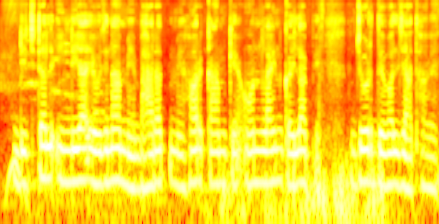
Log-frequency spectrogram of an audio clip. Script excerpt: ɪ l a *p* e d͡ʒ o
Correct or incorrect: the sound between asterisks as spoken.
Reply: correct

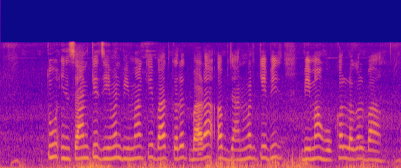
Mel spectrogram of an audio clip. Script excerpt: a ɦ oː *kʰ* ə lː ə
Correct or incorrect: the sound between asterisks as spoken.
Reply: correct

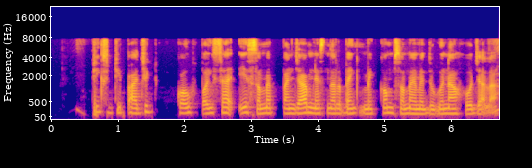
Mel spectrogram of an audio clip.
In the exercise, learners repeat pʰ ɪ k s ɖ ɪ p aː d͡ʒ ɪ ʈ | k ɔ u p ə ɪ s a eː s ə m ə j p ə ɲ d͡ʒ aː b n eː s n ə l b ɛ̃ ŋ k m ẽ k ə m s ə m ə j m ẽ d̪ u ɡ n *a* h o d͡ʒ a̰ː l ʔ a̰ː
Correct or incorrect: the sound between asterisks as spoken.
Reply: correct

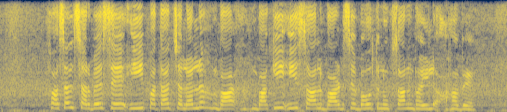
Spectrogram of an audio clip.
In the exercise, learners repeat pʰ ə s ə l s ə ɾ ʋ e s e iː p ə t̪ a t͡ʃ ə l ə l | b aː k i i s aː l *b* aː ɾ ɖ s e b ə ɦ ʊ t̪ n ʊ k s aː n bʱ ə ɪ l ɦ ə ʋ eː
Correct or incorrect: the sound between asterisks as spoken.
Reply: correct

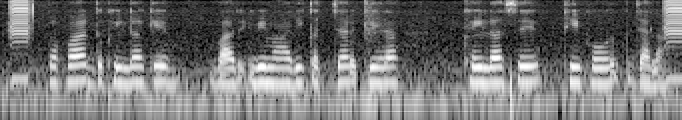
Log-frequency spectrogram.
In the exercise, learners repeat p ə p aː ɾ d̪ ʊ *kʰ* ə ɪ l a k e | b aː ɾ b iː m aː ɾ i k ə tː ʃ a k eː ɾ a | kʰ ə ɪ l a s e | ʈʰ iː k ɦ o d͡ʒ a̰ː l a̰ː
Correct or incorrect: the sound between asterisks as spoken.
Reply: correct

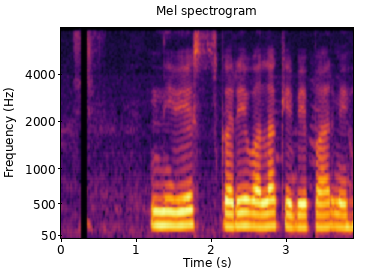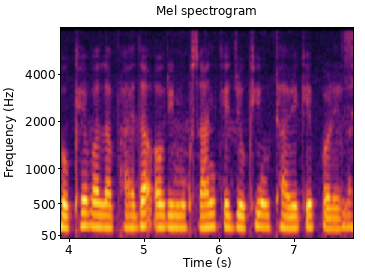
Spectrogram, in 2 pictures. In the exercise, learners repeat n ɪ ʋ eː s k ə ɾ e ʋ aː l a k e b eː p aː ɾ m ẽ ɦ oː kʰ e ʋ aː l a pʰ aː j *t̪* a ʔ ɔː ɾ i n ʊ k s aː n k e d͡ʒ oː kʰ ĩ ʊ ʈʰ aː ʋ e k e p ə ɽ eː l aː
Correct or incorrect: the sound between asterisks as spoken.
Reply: incorrect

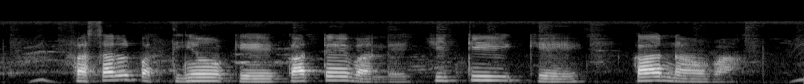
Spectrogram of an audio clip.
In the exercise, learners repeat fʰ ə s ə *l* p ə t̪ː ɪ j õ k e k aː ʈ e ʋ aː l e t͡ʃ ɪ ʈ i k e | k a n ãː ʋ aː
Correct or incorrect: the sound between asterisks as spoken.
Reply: correct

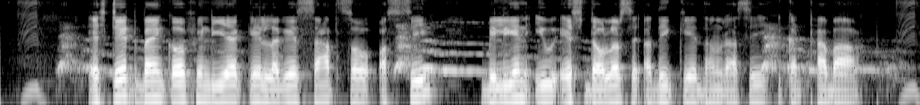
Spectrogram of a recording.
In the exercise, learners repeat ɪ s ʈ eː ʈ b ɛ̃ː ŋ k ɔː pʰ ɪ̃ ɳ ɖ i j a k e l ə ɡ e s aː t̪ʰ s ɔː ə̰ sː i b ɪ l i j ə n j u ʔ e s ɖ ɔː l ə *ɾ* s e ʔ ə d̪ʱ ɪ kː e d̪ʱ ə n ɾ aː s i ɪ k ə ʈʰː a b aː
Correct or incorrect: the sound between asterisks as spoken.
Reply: correct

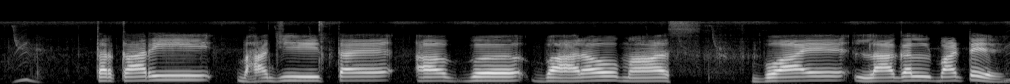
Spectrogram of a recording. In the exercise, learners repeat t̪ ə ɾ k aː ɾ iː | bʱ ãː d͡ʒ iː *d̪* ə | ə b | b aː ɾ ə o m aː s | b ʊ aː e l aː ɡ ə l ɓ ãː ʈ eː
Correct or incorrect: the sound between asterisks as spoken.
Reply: incorrect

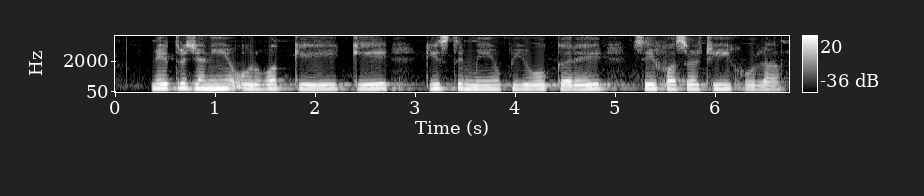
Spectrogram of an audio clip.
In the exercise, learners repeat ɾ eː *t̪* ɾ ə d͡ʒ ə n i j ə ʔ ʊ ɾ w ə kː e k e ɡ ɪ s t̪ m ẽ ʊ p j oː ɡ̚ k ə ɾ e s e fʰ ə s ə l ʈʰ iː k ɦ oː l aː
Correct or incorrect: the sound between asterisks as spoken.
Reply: correct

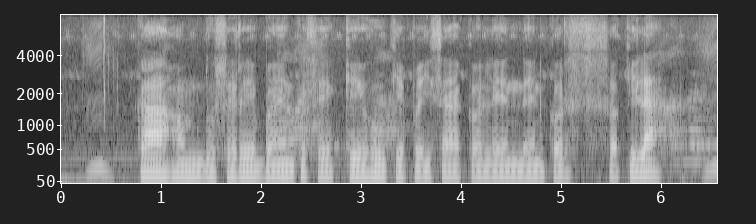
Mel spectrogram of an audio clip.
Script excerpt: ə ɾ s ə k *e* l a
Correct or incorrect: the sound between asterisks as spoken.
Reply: incorrect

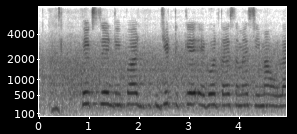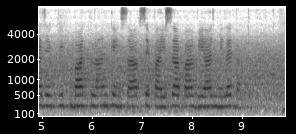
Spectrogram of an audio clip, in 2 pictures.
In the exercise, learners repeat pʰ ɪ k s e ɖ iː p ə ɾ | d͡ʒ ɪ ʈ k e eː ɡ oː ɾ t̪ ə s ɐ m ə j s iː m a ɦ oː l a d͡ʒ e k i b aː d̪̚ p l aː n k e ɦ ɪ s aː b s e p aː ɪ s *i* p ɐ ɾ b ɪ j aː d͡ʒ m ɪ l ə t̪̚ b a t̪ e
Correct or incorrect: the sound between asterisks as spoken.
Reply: incorrect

